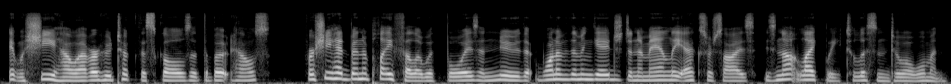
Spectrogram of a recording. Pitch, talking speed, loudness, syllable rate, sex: 195 Hz, 245 wpm, -17 LUFS, 6.1 syllables/s, female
